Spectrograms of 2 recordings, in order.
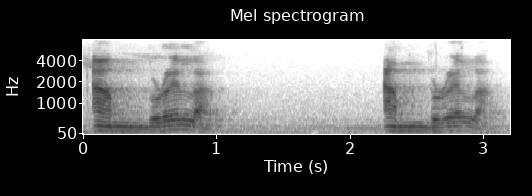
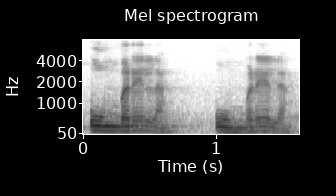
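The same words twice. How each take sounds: First: Umbrella begun with an A sound, "ambrela"; pronounced with A. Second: Umbrella begun with a Spanish U, "oombrela"; common mispronunciation. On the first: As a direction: model umbrella for students, opening on "am". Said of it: "se pronuncia con A". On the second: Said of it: "la pronunciamos umbrella". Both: Shown as a demonstration.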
